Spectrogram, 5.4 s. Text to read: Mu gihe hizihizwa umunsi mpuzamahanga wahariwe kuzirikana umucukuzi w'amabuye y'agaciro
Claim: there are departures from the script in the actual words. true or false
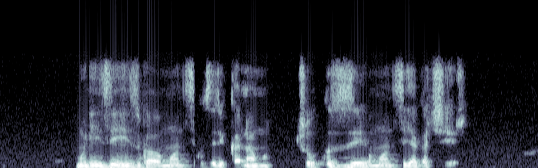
true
